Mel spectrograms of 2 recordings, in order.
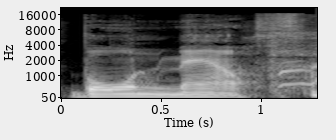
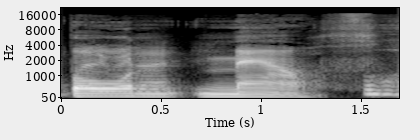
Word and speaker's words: Bournemouth: I think English people will be annoyed by that pronunciation. It's Bournemouth. we'll get tweets if we don't correct it. – Yeah, thank you for Bournemouth.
